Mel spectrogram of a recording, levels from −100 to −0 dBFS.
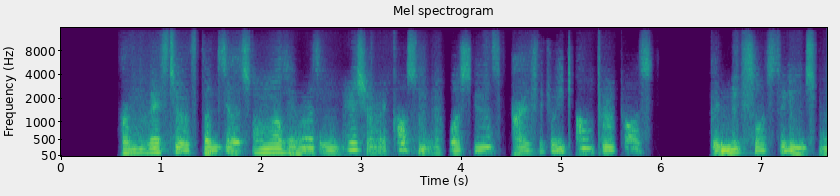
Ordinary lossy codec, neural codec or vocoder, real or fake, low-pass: AAC, 64 kbps; codec, 44.1 kHz, 0.9 kbps, DAC; fake; 14.4 kHz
